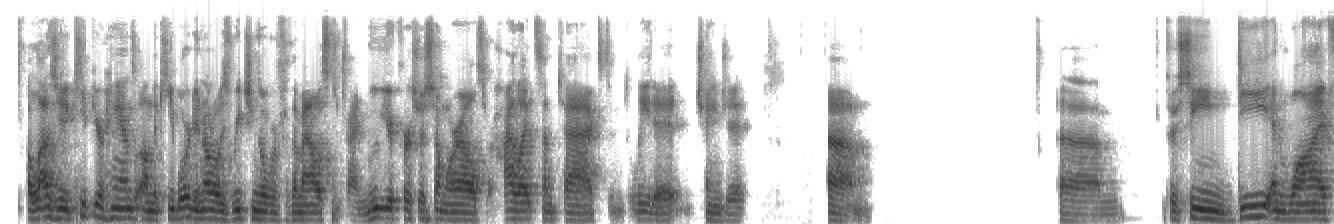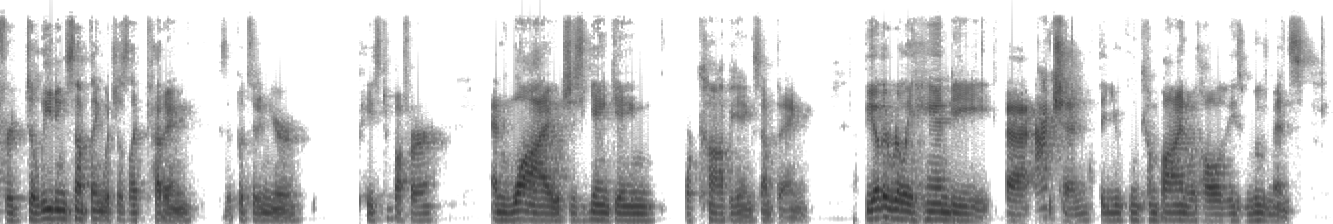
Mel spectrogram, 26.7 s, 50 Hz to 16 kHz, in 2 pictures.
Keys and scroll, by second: 23.2 Left.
